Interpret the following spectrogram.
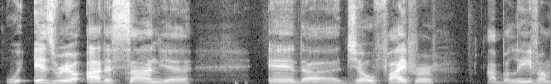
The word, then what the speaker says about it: Pyfer: in the fight with Israel Adesanya and Joe Pfeiffer. I believe I'm pronouncing his first name right. Pfeiffer, yeah.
